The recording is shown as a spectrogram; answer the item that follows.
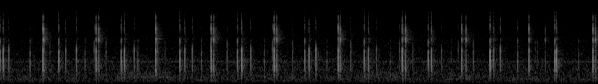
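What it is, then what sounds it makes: Glass smartphone screen. Fingernails tap and scratch the black glass screen of a bare smartphone held up in the air. The result is a quick, irregular run of sharp, bright clicks and ticks, each dying away almost instantly, over a faint steady hiss with no low end.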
